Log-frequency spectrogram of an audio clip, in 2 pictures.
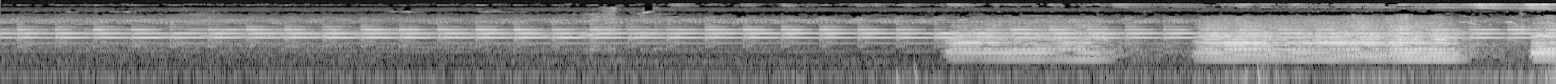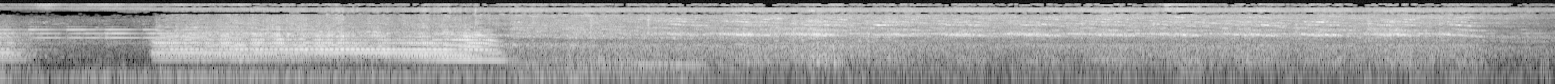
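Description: Siemens Charger locomotive's horn sounding the grade-crossing pattern: two long blasts, a short one and a final long one. The train then passes close by, with steady wheel noise and regular clickety-clack of the cars' wheels over the rail joints.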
